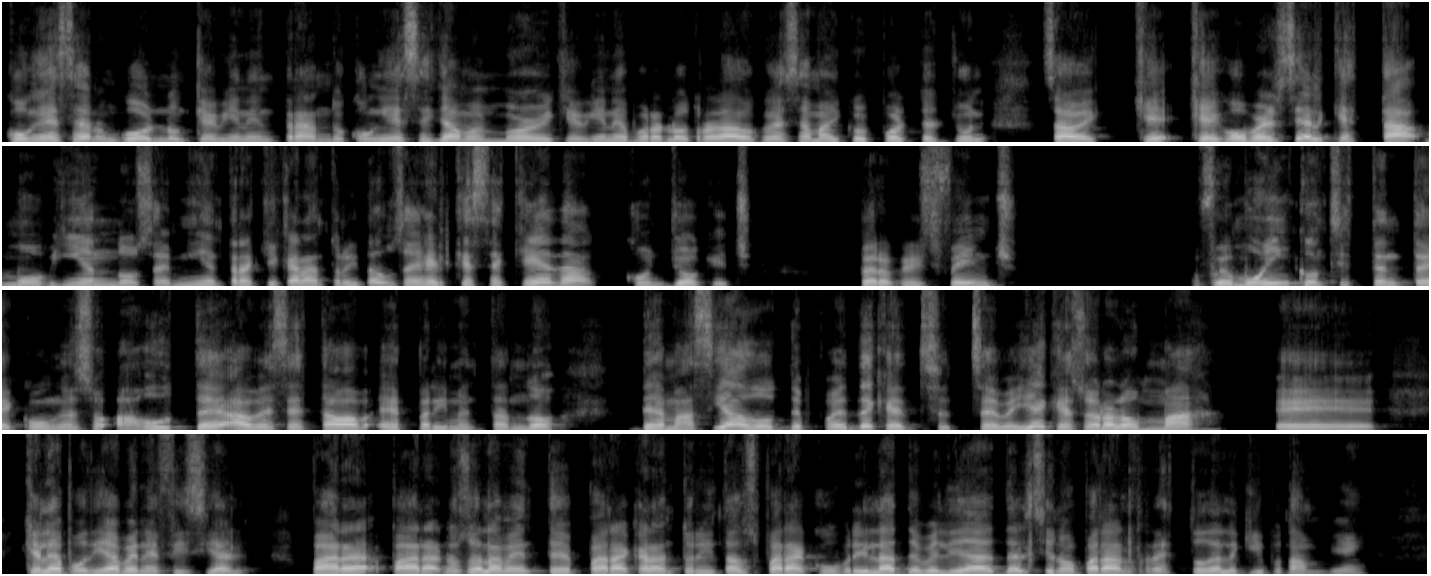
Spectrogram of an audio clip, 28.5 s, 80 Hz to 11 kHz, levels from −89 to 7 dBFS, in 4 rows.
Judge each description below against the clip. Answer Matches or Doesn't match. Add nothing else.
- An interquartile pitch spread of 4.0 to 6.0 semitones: Matches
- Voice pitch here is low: Matches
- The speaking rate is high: Matches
